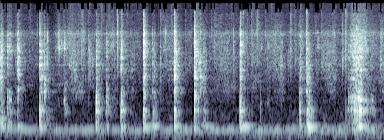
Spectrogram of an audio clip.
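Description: Prawn heads frying in hot oil give a continuous close sizzle, punctuated by repeated sharp scrapes and clacks of a utensil stirring the pan at an irregular rhythm.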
